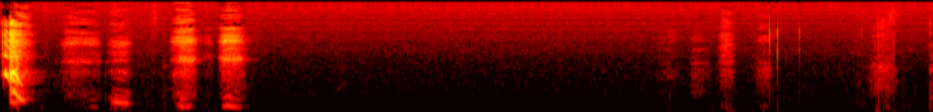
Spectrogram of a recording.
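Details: Young boy sneezing; parent hopes he is not getting sick with the change of season: a loud sneeze followed by a few short breathy sounds.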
